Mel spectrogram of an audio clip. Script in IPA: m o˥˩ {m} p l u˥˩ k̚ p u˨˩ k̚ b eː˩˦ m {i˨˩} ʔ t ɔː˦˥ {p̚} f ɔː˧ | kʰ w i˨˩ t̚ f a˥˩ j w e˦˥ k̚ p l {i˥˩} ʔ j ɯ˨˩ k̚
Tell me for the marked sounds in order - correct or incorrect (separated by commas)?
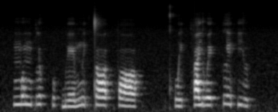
correct, incorrect, incorrect, correct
